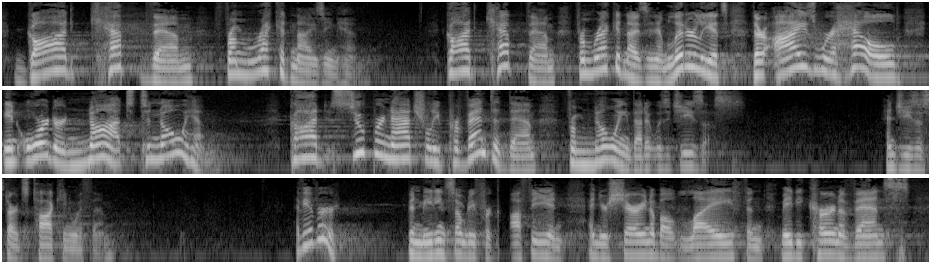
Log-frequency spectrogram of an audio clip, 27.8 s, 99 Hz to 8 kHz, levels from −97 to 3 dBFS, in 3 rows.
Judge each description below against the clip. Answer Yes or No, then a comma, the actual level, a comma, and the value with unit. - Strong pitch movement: Yes, wide, 8.9 semitones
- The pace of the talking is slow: Yes, slow, 125 wpm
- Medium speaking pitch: Yes, medium, 155 Hz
